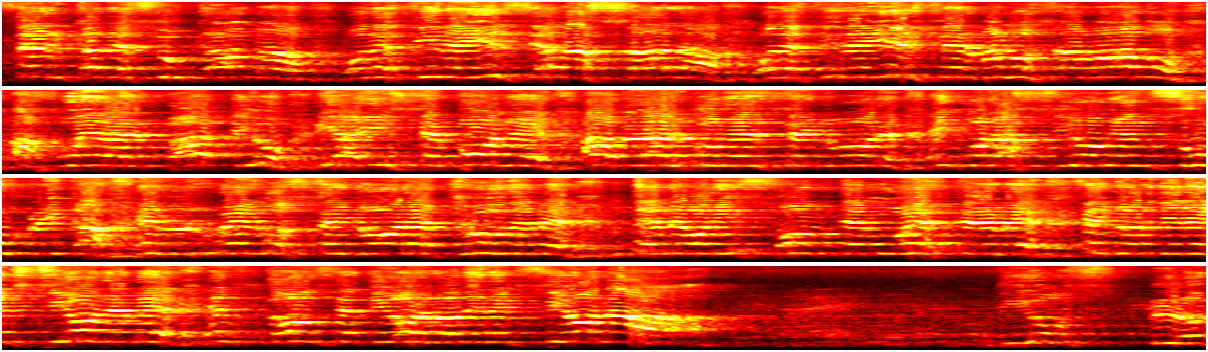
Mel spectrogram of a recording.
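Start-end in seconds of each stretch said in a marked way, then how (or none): 0.0-13.5 fervent pulpit preaching, every phrase pushed out; preaching at full force. Acted. Preacher rousing his congregation, preaching at full force. 13.6-19.2 pleading prayer. Retold or imitated. Believer's prayer voiced in sermon. 19.2-21.7 fervent pulpit preaching, every phrase pushed out; preaching at full force. Acted. Preacher rousing his congregation, preaching at full force.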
